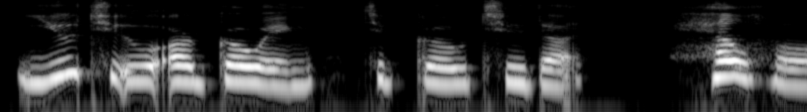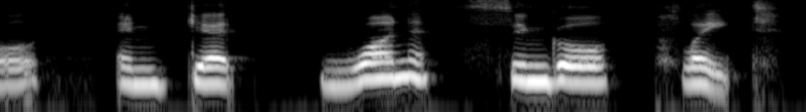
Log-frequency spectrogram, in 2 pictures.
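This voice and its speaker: A woman's voice: mid-range voice, warm tone. A woman voicing an exasperated, bossy young man, a reluctant big brother, in slangy, grumbling lines from a fan fiction story.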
